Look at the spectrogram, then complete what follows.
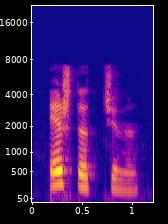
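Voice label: "эштӧдчыны", Komi, female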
